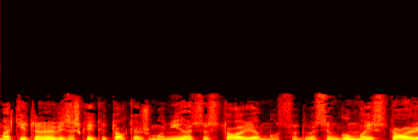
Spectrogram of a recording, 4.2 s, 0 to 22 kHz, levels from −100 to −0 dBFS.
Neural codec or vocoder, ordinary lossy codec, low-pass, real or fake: none; MP3, 32 kbps; 7.2 kHz; real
